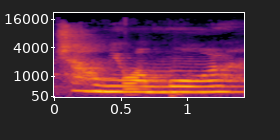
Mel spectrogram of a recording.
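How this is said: It sounds tender and loving. She is fondly saying goodbye to someone she loves. "um jeito mais romântico"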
